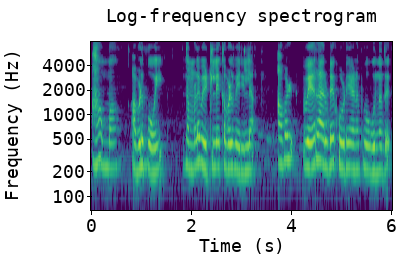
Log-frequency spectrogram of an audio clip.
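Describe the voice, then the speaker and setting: A woman doing a grieving young husband, pleading, higher than her usual. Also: steady tone, moderate pace, mellow, muffled recording, natural voice. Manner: sobbing, pleading. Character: heartbroken young husband abroad, weeping.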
